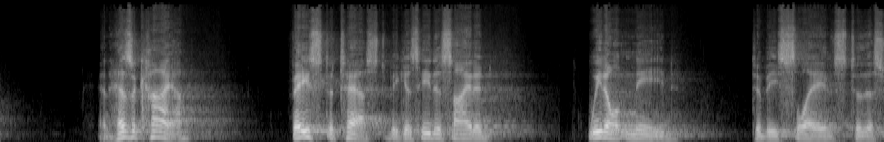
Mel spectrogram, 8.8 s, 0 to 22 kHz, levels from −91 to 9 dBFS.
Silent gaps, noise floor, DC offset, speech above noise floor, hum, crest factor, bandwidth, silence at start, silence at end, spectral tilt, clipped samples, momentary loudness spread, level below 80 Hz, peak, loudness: none; -77 dBFS; under 0.1%; 58 dB; none; 22 dB; 18.5 kHz; 1 s; 0 s; -4.5 dB/octave; under 0.1%; 14 LU; -62 dBFS; 0 dBFS; -19 LUFS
